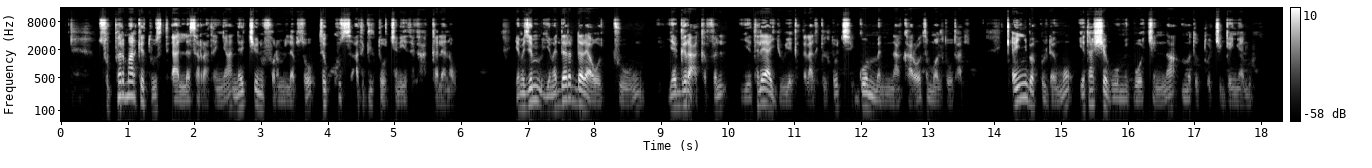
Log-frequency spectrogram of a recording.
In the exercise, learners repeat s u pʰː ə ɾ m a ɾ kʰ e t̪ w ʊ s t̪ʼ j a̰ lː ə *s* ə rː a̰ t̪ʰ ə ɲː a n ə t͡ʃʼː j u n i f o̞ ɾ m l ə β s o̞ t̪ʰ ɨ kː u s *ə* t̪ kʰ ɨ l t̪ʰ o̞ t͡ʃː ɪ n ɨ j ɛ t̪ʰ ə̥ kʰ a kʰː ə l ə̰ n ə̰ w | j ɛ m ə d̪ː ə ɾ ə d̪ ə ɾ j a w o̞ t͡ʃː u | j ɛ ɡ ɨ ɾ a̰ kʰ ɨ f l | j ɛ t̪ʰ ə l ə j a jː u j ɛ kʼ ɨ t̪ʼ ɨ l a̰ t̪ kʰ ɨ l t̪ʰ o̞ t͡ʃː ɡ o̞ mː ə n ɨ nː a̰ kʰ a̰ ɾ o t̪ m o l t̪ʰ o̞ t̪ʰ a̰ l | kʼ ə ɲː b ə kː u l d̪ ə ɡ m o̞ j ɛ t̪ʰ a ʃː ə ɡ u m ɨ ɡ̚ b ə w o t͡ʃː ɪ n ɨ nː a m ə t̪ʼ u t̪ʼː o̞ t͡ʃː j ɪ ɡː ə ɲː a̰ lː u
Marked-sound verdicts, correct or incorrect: correct, incorrect: a

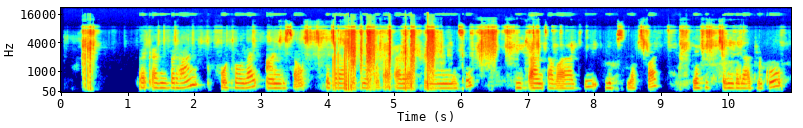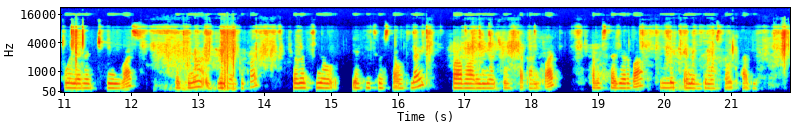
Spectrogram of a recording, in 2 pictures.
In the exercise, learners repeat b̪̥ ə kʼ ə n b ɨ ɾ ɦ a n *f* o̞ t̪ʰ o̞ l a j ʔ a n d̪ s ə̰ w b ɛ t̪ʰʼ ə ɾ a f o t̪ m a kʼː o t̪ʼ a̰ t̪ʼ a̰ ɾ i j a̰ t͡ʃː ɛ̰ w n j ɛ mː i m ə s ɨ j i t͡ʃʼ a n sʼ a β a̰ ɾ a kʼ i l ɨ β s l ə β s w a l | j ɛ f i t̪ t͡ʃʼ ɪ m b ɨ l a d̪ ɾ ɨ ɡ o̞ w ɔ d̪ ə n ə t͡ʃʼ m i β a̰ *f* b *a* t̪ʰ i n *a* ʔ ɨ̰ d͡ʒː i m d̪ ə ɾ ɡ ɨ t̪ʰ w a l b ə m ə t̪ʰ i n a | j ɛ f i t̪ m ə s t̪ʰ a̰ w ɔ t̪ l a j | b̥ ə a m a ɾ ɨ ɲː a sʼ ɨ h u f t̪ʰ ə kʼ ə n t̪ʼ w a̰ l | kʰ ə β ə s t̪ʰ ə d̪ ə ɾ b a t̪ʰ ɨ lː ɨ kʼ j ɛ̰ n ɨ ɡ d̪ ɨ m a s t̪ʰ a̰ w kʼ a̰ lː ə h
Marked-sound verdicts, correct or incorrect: correct, incorrect: s, incorrect: ə, correct

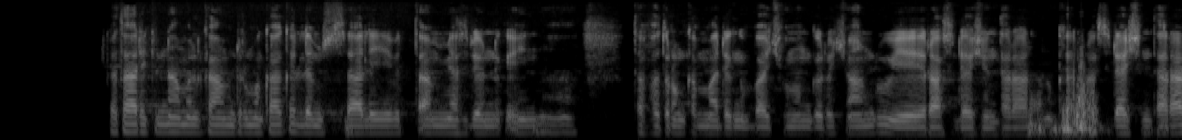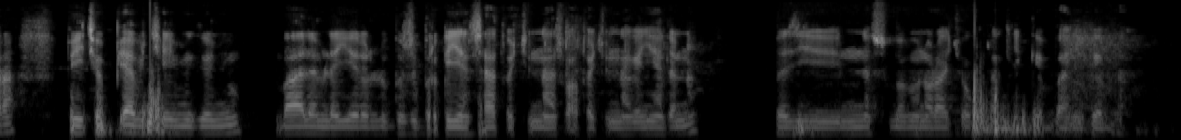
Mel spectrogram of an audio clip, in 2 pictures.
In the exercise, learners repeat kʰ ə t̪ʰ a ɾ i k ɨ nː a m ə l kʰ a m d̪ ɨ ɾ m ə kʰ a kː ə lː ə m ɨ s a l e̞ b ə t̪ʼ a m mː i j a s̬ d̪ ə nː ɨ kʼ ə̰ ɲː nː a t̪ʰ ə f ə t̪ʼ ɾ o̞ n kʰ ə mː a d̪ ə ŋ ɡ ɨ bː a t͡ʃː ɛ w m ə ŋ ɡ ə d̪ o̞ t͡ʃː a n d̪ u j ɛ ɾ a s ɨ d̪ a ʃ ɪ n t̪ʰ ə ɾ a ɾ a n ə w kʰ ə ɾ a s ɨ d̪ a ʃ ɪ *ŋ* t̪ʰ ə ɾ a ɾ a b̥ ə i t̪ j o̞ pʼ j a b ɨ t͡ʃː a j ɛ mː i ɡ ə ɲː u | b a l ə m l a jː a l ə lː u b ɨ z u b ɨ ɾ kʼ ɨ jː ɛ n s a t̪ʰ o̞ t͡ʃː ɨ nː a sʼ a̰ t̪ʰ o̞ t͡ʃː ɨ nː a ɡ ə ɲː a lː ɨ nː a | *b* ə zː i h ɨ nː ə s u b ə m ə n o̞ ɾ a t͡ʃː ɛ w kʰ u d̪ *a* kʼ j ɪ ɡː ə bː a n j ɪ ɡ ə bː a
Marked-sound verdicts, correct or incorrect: incorrect: n, correct, correct

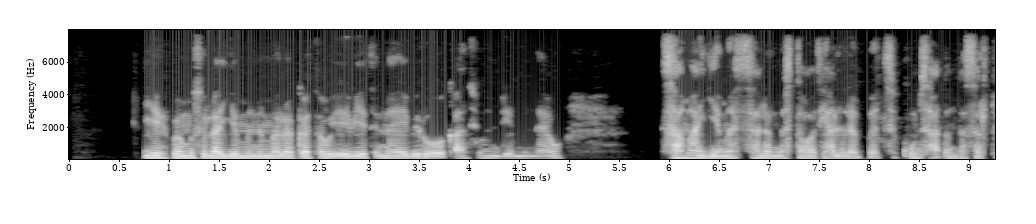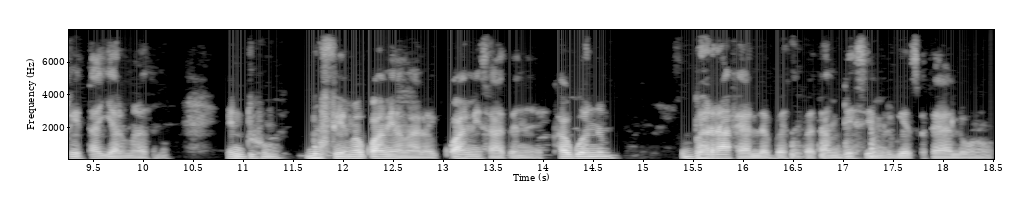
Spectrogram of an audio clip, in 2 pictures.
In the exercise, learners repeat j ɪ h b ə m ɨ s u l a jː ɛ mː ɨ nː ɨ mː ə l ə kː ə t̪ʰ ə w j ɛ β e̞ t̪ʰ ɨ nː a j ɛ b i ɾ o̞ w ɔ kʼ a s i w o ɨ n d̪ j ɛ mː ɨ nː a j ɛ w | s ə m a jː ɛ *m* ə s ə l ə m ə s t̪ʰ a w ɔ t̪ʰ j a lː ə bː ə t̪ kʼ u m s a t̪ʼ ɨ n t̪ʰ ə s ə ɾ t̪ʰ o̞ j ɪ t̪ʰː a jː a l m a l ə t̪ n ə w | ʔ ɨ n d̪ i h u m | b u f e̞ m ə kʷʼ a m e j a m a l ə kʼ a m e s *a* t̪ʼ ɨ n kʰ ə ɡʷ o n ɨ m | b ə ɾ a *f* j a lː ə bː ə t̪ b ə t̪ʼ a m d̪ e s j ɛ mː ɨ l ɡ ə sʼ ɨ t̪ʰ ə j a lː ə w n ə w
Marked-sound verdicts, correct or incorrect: correct, correct, correct

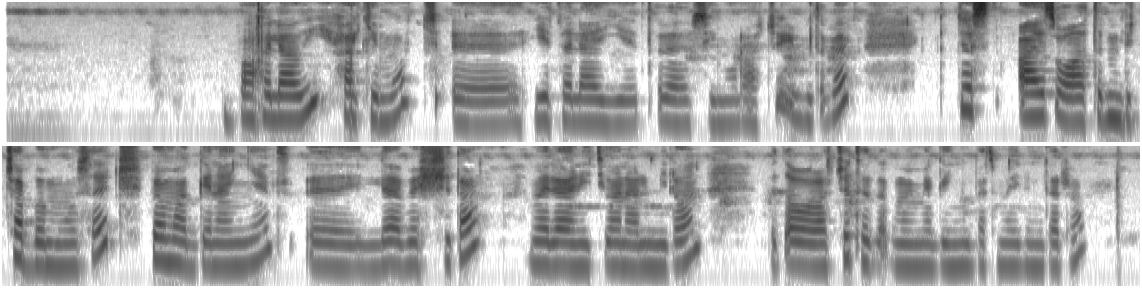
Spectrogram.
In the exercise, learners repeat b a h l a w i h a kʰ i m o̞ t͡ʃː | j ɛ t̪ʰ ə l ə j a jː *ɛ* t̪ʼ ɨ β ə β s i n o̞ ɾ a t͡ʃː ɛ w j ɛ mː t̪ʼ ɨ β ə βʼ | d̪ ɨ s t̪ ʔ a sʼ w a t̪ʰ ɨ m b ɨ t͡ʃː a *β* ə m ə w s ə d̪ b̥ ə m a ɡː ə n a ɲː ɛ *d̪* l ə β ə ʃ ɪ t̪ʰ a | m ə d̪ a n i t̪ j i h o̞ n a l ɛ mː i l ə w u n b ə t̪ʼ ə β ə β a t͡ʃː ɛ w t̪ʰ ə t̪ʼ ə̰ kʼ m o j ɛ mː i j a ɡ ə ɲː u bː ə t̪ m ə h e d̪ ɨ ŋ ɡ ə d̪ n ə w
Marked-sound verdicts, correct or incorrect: correct, incorrect: b, incorrect: t̪

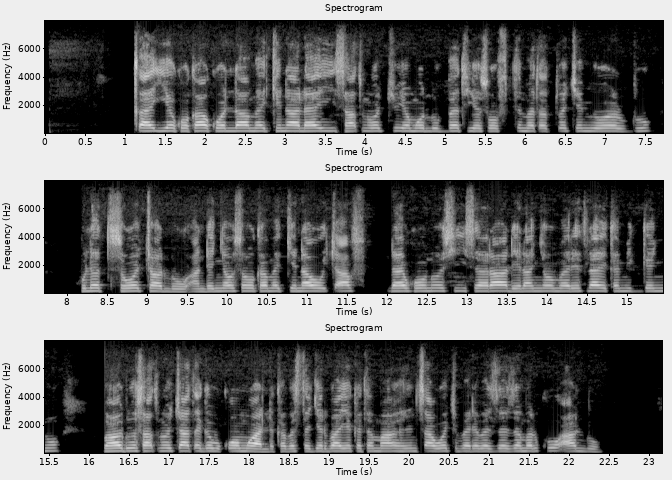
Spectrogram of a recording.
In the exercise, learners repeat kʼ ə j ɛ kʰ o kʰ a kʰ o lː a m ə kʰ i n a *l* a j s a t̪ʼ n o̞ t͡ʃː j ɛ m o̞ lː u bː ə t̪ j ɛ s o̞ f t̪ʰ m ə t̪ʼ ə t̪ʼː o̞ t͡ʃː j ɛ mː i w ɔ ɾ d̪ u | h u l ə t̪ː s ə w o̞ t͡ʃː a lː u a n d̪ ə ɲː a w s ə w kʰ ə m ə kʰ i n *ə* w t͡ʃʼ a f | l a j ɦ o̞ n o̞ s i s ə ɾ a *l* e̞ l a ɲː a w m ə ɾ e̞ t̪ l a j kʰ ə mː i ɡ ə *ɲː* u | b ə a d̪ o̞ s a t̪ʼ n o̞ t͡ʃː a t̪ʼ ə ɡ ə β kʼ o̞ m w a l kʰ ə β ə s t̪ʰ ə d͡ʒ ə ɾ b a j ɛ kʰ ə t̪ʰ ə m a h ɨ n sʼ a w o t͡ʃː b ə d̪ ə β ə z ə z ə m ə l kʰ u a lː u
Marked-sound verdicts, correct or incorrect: correct, incorrect: a, correct, correct

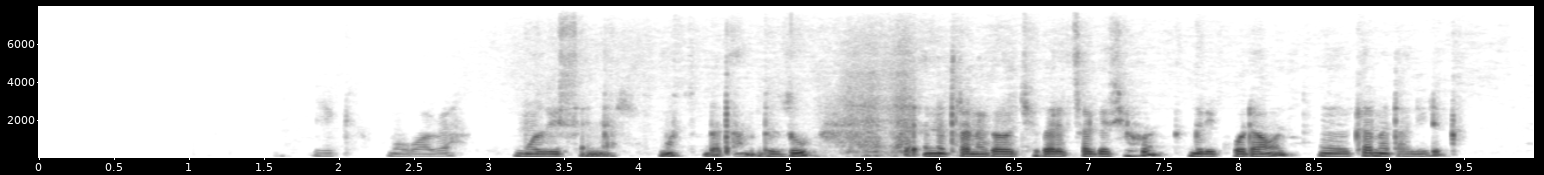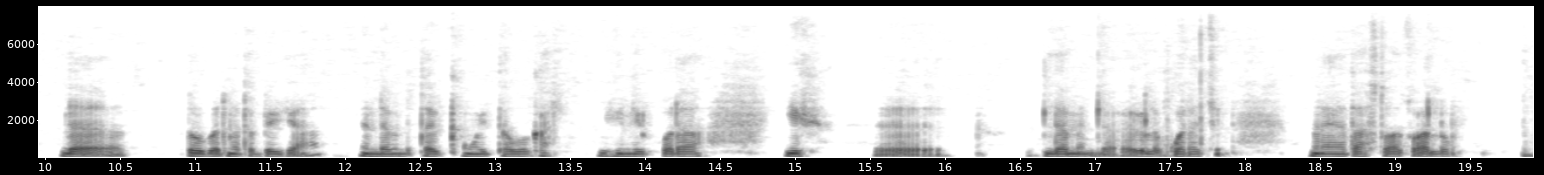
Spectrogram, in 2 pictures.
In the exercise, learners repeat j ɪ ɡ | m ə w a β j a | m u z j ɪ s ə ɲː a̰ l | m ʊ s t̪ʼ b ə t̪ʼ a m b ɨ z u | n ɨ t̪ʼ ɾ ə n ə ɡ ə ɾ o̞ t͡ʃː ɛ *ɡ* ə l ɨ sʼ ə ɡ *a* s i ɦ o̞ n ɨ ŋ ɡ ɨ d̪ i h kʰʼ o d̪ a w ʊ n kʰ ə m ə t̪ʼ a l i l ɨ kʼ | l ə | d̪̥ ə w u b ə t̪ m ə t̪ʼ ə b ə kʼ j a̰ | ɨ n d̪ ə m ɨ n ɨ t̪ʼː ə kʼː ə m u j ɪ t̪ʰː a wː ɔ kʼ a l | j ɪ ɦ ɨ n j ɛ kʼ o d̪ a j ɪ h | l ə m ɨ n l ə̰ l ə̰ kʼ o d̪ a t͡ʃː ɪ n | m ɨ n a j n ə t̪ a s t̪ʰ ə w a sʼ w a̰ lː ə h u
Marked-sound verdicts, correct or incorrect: incorrect: b, incorrect: ə

